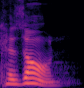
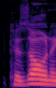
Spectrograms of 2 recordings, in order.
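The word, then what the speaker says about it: kazon (חזון): The word for vision in this verse is a Hebrew word, and you pronounce it kazon, kazon.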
